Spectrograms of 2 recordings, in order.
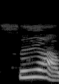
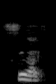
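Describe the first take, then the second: First: The syllable is said with a falling tone. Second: The syllable is said with a low tone. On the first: "วรรณยุกต์เสียงโท" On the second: "คือวรรณยุกต์เสียงเอก"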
